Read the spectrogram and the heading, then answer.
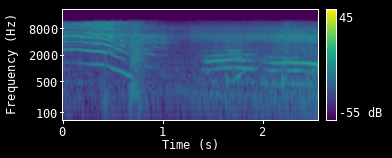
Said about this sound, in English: Some of these deer are making these strange sounds. Sounds like a baby crying. Listen to this. I didn't know deer made that kind of noise.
